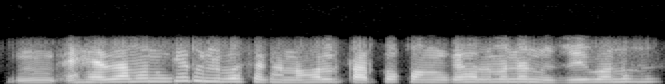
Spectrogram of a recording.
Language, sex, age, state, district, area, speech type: Assamese, female, 18-30, Assam, Dhemaji, rural, conversation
